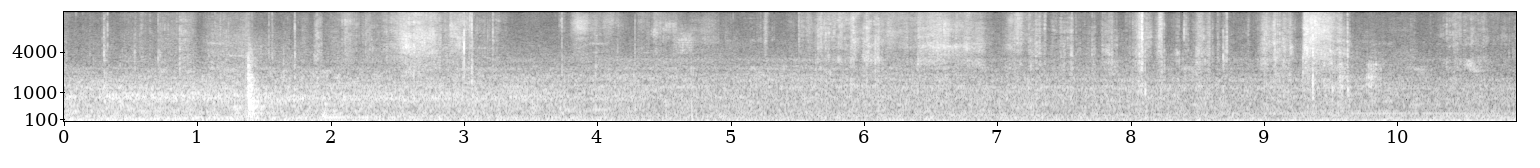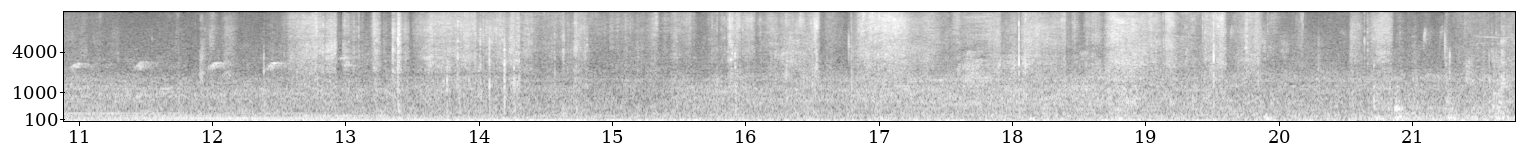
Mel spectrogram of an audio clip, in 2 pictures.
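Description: Paper pages of a handmade journal rustling intermittently as they are turned and handled.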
